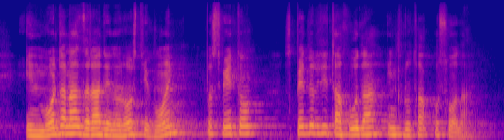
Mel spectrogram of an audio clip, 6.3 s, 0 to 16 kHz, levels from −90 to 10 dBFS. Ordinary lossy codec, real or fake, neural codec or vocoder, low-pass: none; fake; codec, 44.1 kHz, 7.8 kbps, DAC; 14.4 kHz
